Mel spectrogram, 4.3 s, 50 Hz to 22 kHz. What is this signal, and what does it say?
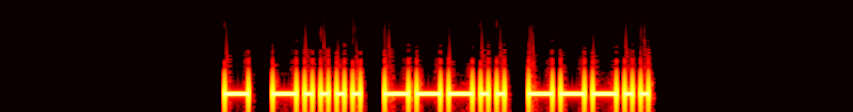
Morse code, heard as a keyed tone, about 30 wpm, 700 Hz. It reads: T688
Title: Numbers - Contest Style - 4-Digit 30wpm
